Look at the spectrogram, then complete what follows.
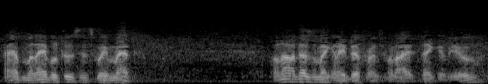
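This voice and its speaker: A man's voice: low-pitched, fast talker, sharp tone. A man playing a tough, world-weary insurance investigator in 1950s radio detective style, clipped and terse. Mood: stern, pressing. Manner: clipped, hard-boiled, terse. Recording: noisy old radio broadcast recording.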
